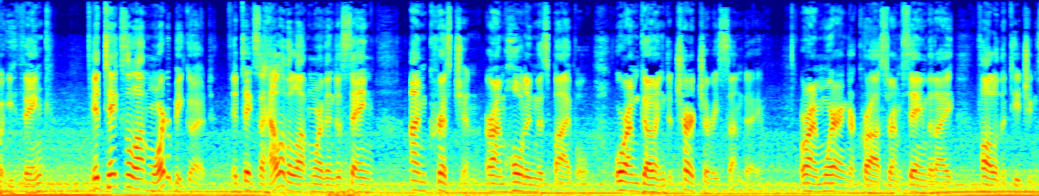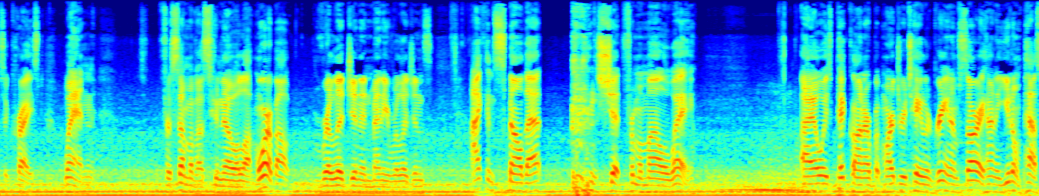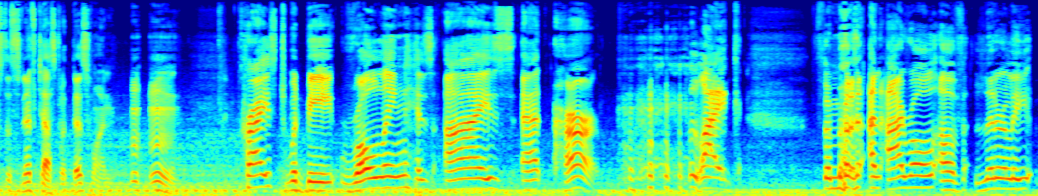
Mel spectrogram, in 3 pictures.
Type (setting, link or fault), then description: setting, inside a vehicle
